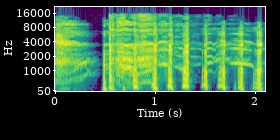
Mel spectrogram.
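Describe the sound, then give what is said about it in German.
Rapid coughing from someone with a frog in the throat: many short, hard bursts in a steady, fast rhythm, loud and alone after a brief hoarse vocal sound at the start. “Oh Gott, Entschuldigung. Jetzt habe ich gerade einen Frosch im Hals. Jetzt ist er wieder weg.”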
